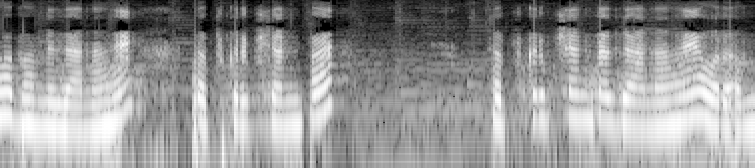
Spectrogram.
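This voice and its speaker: A woman's voice: fairly high pitch, a little mellow, low-quality recording. A woman giving a step-by-step voice-over walkthrough of a phone app, speaking to viewers as friends. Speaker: app tutorial presenter. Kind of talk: screen-recorded app walkthrough. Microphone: voice-over over screen recording.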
